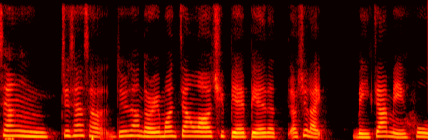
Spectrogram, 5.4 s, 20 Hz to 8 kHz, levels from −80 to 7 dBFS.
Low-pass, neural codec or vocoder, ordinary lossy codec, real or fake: none; none; none; real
